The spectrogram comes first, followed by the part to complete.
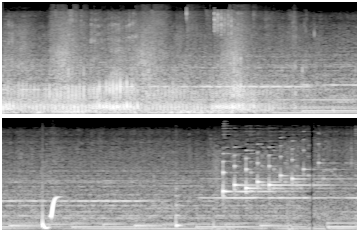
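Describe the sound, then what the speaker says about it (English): A cat purring in the video game Wylde Flowers, a soft, steady low rumble under gentle game music, with watery drip-like plinks and a brief tonal chime later on. "Oh, what a good purr."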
